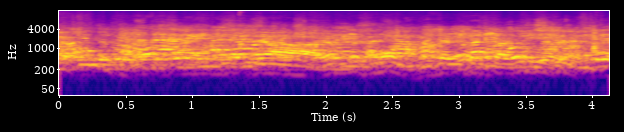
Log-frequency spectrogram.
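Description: Chatter of several people talking at once, overlapping conversations with no single voice standing out.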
